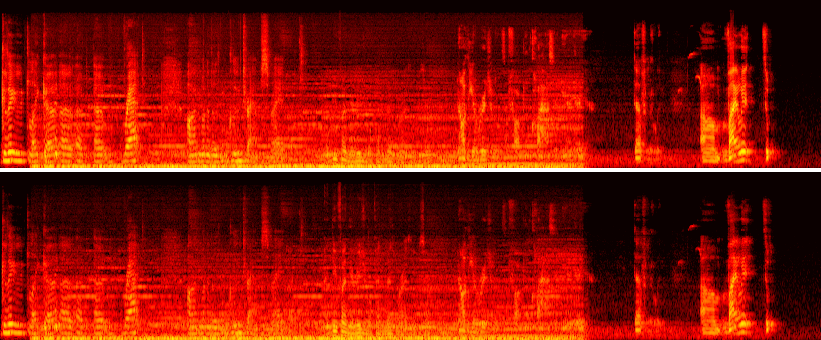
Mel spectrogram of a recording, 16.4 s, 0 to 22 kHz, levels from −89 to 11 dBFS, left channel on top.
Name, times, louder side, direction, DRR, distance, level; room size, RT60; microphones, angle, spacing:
voice 1, 0.0-2.8 3.2-5.8, left 4 dB, 50° left, 0.7 m, -29 dB
sound 1, 0.6-11.7, left 1 dB, 15° left, 1.5 m, -27 dB
voice 2, 0.9-1.2 9.1-15.0 15.2-15.4, left 4 dB, 70° left, 1.2 m, -29 dB
voice 3, 6.5-8.7, right 2 dB, 50° right, 0.8 m, -30 dB
15.0 x 5.8 x 6.7 m
head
